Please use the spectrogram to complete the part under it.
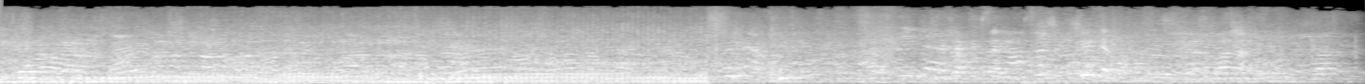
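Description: A crowd of men and women chatter at once all around.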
